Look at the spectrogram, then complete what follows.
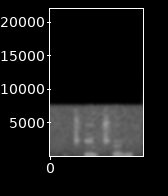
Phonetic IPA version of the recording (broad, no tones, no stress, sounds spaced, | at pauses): t͡ʃʼ e l t͡ʃʼ ə n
